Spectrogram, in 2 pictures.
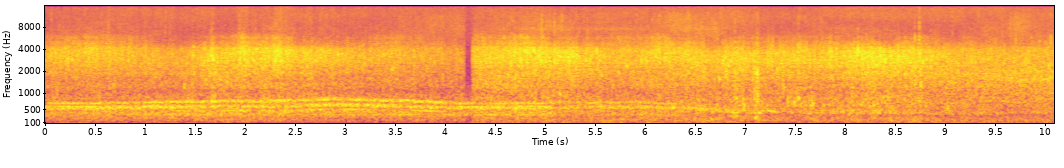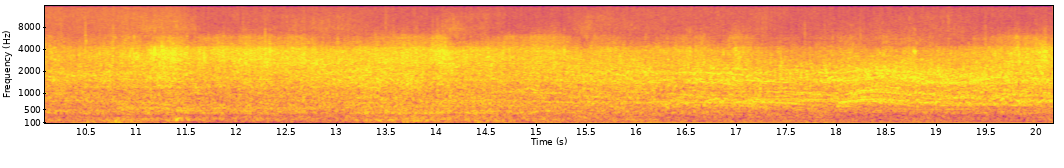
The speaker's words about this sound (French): Le garde lui dit, roi, le vent est levé.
